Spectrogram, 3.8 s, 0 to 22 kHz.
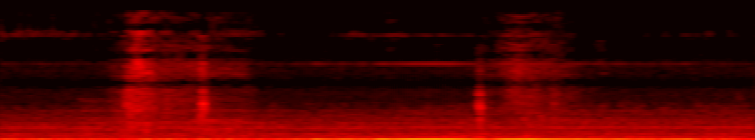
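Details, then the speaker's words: Buick Encore Ecotec, warmed up about 15 minutes after replacing both coolant temperature sensors (code P00B7, false overheat gauge, hard starting): low even rumble, steady idle, no knocks or ticks, seems a little more responsive; normal warm idle. "sounds a little more responsive maybe maybe it's just me but it definitely started right up"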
